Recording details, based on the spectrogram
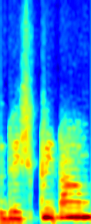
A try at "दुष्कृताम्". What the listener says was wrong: द्रु है क्या? देखिए, दू है या द्रु है? फिर से बोलिए, दू। दुष्कृताम।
